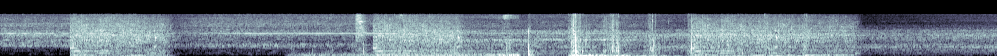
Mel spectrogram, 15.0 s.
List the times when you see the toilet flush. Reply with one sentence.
The toilet flush can be heard from 1.0 to 2.6 s, from 5.5 to 7.0 s and from 10.3 to 12.9 s.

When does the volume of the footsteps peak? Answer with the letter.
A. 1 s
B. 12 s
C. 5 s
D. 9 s
D.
